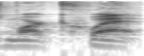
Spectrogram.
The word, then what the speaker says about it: Marquette: Um, oh, there was the punt that uh, Marquette, and yes, it's his name is Marquette, as he pronounced before the game.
